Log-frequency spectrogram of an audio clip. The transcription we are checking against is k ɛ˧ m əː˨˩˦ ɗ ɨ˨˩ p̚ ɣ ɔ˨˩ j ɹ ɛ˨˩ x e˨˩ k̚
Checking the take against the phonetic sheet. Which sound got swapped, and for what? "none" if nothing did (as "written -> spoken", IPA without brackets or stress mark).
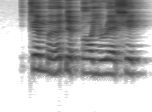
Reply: ɨ˨˩ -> ɛ˨˩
